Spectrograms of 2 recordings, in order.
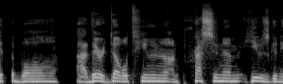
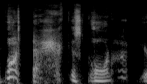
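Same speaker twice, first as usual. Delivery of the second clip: retold disbelief; 5 semitones higher, 5 dB quieter than usual. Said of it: "And we're going".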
